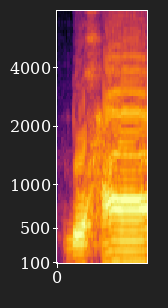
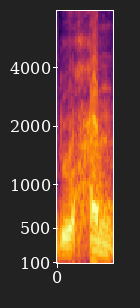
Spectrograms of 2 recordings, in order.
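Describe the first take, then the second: First: The word ends on a long vowel. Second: The word ends with an 'n' sound. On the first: The reader stops after this word. "यहाँ पर रुकेंगे तो" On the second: The reader continues without stopping. "नहीं रुकेंगे तो"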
